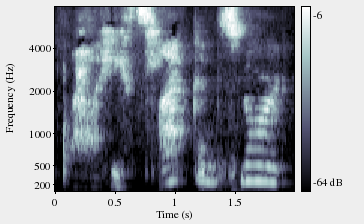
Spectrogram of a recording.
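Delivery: whispered so as not to wake him; hush, he's sleeping; soft bedtime whisper. A narrator's reading. Sleeping bear.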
